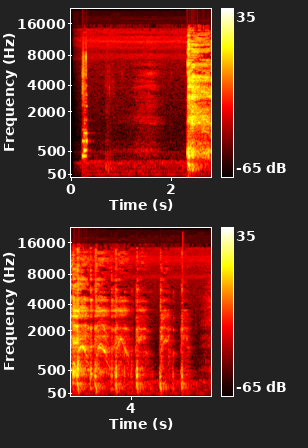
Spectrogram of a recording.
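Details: An adult is still coughing about three weeks after a chest infection: a single short cough, a pause, then a harsh bout of about five rough coughs, a persistent post-infection cough.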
